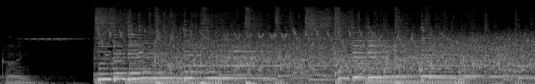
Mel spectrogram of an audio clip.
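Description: After a brief quiet moment, water starts flowing steadily, a continuous splashing trickle with a faintly rising tone, like a vessel filling, lasting several seconds.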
